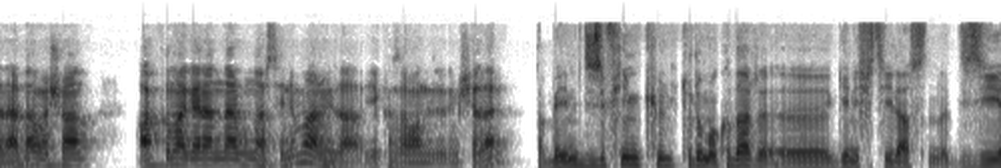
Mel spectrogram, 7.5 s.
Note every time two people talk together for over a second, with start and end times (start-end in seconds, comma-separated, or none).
none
